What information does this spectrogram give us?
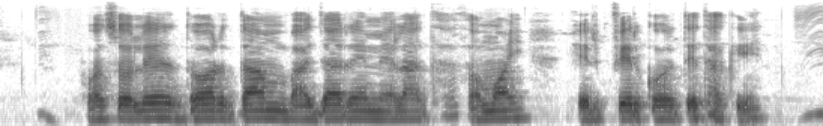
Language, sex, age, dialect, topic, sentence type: Bengali, male, 18-24, Jharkhandi, agriculture, statement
